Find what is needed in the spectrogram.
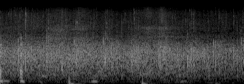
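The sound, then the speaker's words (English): Audience applause at a church service welcoming a speaker to the stage: steady, dense clapping that holds at an even level throughout, with no voices over it. “So if you would, put your hands together, get loud, give a warm welcome”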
